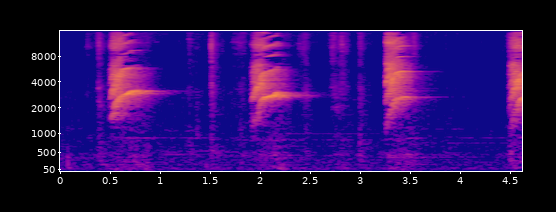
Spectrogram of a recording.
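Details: Green pintagol near bedtime, recorded close: quick series of loud, sharp descending whistles, one roughly every one and a half seconds, with little else audible.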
